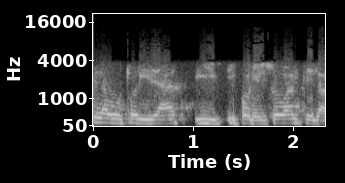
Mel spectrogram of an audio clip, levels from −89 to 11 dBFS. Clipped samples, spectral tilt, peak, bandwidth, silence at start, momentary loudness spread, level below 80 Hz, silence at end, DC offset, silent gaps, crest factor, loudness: under 0.1%; -7 dB/octave; -4 dBFS; 8.6 kHz; 0 s; 3 LU; -60 dBFS; 0 s; under 0.1%; none; 12 dB; -17 LUFS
